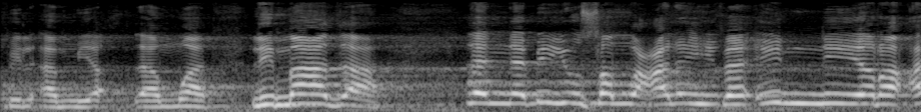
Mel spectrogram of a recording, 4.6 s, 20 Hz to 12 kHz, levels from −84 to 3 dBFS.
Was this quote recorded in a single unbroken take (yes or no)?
no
